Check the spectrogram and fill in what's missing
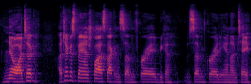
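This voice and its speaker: A teenage boy who is sick with a cold hosts a casual tech podcast, chatting along and frequently restarting his sentences. His voice is mid-range with fairly even intonation and a moderate pace.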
